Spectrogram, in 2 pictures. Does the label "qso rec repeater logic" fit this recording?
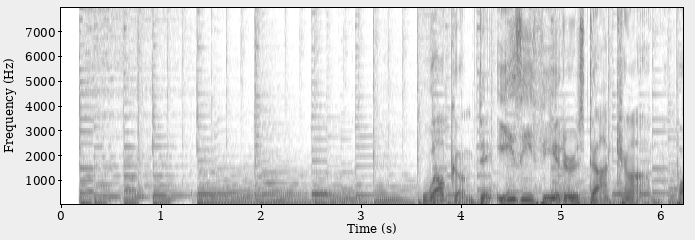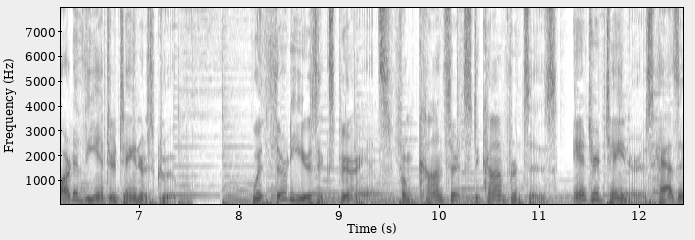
No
